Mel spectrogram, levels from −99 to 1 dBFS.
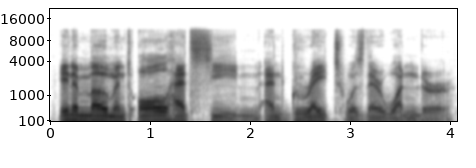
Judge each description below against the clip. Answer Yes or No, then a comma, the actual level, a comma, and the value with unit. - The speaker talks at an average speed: Yes, average, 160 wpm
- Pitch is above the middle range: No, very low, 95 Hz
